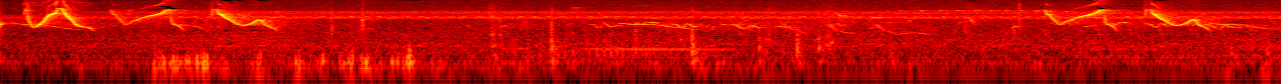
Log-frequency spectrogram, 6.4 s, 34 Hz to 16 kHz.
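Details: Golden-billed saltator at Esperanza, Argentina, in 2019, singing short phrases of swooping whistles at the start and again near the end, over a steady high insect drone and soft distant chirps.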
